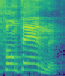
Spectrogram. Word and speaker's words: Fontaine: the silent T is not a thing in fonten it's not full n it's fonten is 40 to 50K normal attacks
